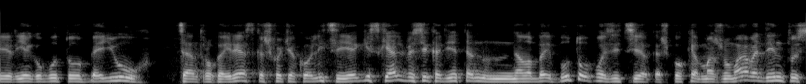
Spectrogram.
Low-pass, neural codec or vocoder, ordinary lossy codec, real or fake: 7.2 kHz; codec, 16 kHz, 4 kbps, X-Codec, WavLM features, trained on Multilingual LibriSpeech; AAC, 48 kbps; fake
